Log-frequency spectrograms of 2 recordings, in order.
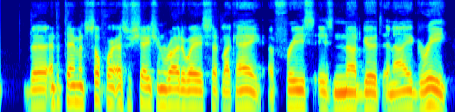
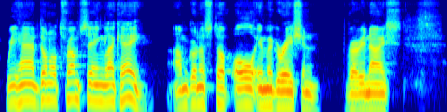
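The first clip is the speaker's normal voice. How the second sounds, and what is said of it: Sarcastic tone. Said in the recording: “That was sarcastic, of course.”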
